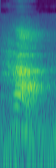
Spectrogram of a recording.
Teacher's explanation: Ketika suara H, huruf H selesai diucapkan, suaranya masih mengalir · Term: rokhawah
